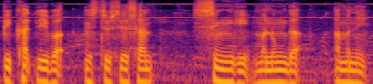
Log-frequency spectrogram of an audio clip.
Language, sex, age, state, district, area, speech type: Manipuri, male, 60+, Manipur, Chandel, rural, read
